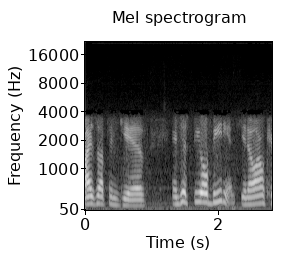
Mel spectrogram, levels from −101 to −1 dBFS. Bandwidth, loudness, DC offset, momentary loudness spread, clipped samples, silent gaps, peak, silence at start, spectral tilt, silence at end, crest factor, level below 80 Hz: 3.8 kHz; -27 LUFS; under 0.1%; 9 LU; under 0.1%; none; -6 dBFS; 0 s; -9 dB/octave; 0 s; 20 dB; -62 dBFS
